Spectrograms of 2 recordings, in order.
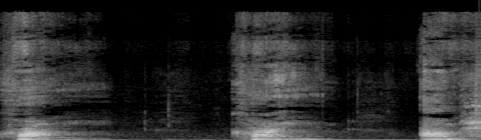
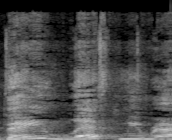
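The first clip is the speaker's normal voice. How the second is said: loud, higher-pitched complaint; retold angry outburst; 5 semitones higher, 5 dB louder than usual. Caller repeating her story to her friend, retold angry outburst. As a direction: hammer the grievance home. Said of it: "I'm going the fuck off".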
